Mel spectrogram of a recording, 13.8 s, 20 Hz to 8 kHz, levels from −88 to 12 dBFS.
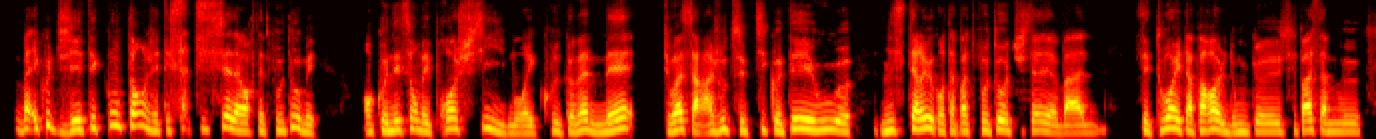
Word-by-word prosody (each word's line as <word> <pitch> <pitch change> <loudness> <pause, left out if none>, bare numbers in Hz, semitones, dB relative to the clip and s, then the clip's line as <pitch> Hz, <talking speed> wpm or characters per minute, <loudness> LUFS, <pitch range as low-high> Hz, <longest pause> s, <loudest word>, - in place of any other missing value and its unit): Bah, 150 - 0
écoute, 190 +5 -2
j'ai 135 +3 -2
été 165 +3 -3
content, 225 0 +1
j'étais 150 +1 -6
satisfait 185 +2 -4
d'avoir 145 -4 +3
cette 145 -4 -7
photo. 150 +7 -4
Mais, 125 -6 -5 0.4
en 135 0 -1
connaissant 155 +4 -1
mes 140 -2 -1
proches, 175 +7 -1
si, 180 -7 -4
ils 120 - -7
m'auraient 115 -1 -4
cru 140 +4 -8
quand 130 +3 -3
même, 155 -1 +2
mais, 145 +9 +2 0.3
tu - - -7
vois? 155 +3 +7
Ça 165 - +4
rajoute 145 +3 -2
ce - - -5
petit 150 +3 -7
côté 165 +4 +2
où 160 0 0
heu, 130 -1 -3 0.2
mystérieux 165 +6 +3
quand 140 -2 -3
tu - - -4
as - - -3
pas 140 - +1
de - - -23
photo, 155 +1 0
tu 140 -1 -12
sais? 145 -1 -2
Heu, - - -2
bah, 115 0 +3 0.5
c'est 145 -4 -4
toi 180 +6 +4
et 165 - +2
ta 145 - +3
parole 155 -2 +6
donc, 125 0 -6
heu, 135 -1 -3
je 135 - -8
sais - - -15
pas, 155 +3 +7
ça 155 - -1
me 135 -1 -6
150 Hz, 235 wpm, -22 LUFS, 135-165 Hz, 0.5 s, vois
